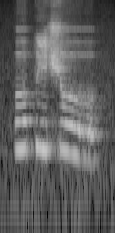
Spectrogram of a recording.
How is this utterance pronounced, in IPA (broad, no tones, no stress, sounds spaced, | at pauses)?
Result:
o p ĩ ʃ o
